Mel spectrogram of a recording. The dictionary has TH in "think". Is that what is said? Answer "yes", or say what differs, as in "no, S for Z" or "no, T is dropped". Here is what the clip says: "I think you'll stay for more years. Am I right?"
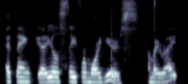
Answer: yes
